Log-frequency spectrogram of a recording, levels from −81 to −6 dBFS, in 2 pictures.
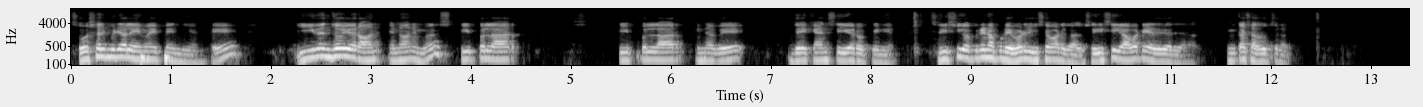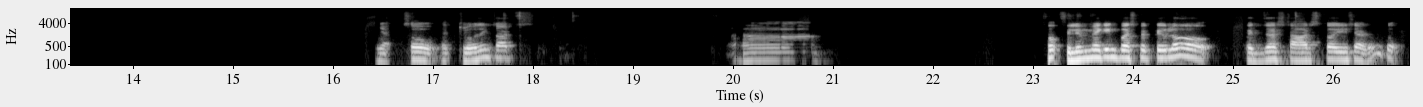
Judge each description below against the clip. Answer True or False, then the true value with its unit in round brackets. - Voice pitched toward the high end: False (155 Hz)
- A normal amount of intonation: True (3.8 semitones)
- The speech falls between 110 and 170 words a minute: False (95 wpm)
